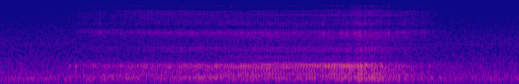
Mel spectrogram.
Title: The snoring King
